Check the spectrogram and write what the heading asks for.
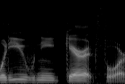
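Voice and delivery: man's voice, quick. Voicing a middle-aged woman who answers in a male voice. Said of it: "you hear in a male voice".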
